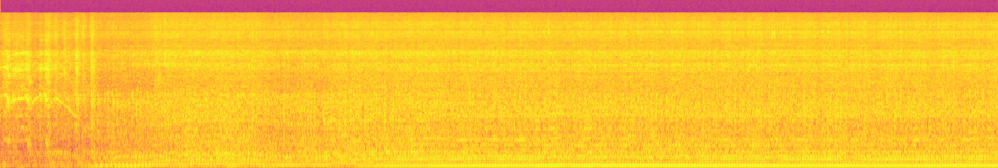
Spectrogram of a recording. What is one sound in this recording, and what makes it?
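A scooter engine sputters to life and runs with a steady, rough idle.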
